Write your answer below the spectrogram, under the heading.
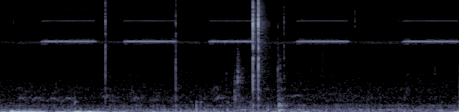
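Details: A cricket trills at night in high, ringing bursts near a crackling campfire, with one loud cluster of fire pops midway and a gentle low hum throughout.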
